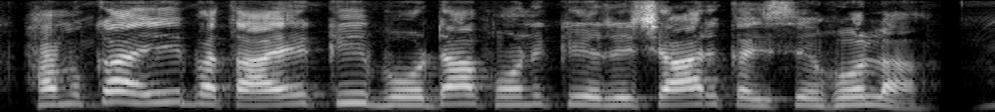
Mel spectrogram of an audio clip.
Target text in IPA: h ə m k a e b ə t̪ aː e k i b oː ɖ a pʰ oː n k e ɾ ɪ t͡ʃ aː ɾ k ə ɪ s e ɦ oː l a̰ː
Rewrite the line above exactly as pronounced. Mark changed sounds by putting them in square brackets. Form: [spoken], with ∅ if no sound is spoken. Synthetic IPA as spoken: h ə m k a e b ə t̪ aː e k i b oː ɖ a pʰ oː n k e ɾ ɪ t͡ʃ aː ɾ k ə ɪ s e ɦ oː l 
